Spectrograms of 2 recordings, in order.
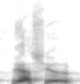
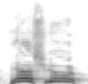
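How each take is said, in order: First: Said in the usual way. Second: Much higher, louder insistence on yes; emphatic yes. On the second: Real, not acted. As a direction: shout it out to the one who doubts. Preacher answers a doubting listener.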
